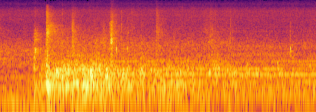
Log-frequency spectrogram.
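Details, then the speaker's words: Chevy Uplander power sliding door after repair, fuse reinstalled: motor whirs briefly, door pulls in and latches with a solid clunk, motor shuts off, door sits flush; normal operation. "pulls all the way in and latches and you can hear the motor shut off and if you look right here we're nice and flush again"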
